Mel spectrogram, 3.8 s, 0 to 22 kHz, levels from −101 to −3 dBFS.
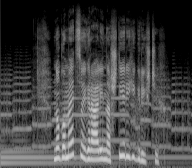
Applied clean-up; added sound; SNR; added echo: none; Trumpet + Bass guitar; 16 dB; none.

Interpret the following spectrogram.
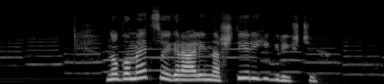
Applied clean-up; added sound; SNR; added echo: classical method log-MMSE.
